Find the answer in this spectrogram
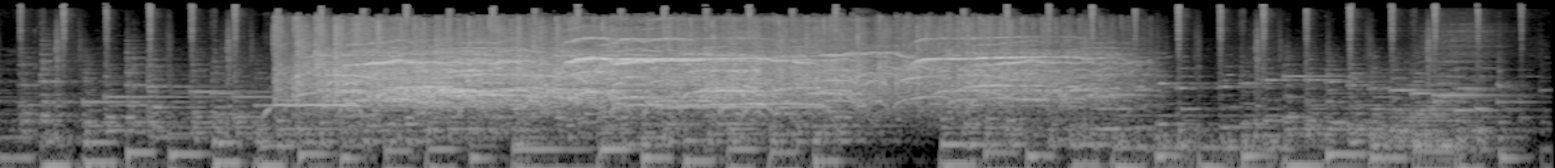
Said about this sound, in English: And the sound of our cheering fans means that it's always time for some listener comments.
